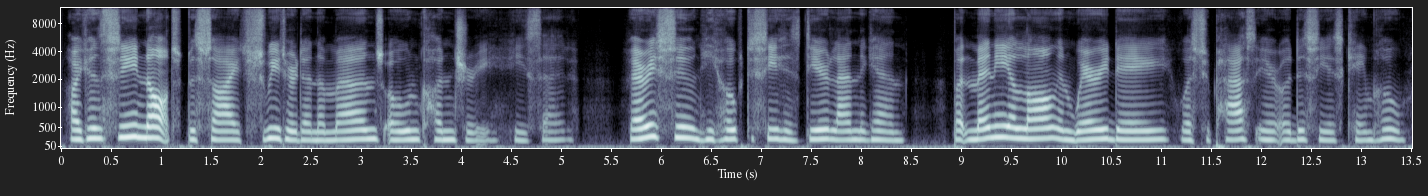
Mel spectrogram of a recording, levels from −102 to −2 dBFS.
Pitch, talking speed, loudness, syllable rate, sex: 220 Hz, 165 wpm, -19 LUFS, 3.9 syllables/s, female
